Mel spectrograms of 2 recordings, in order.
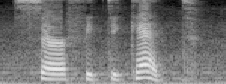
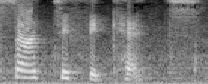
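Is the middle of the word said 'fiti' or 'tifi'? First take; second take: fiti; tifi. First: The middle sounds are swapped to 'fiti'. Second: The middle sounds are said as 'tifi'. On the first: "We say certificate" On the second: "We don't say certificate"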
